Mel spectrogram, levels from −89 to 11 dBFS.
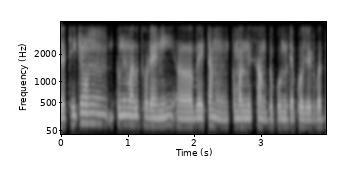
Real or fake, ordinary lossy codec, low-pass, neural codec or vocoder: fake; none; 3.6 kHz; autoencoder, 48 kHz, 32 numbers a frame, DAC-VAE, trained on Japanese speech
